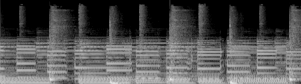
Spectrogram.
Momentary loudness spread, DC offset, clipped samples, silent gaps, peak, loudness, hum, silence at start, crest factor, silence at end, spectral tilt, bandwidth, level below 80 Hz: 2 LU; under 0.1%; under 0.1%; none; 0 dBFS; -15 LUFS; none; 0 s; 14 dB; 0 s; -5.5 dB/octave; 18.5 kHz; -22 dBFS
